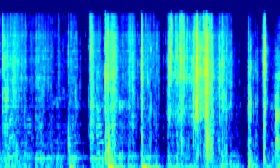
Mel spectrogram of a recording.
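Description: Trading cards and their foil pack wrappers being handled: irregular crinkling and rustling, with cards sliding against each other.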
